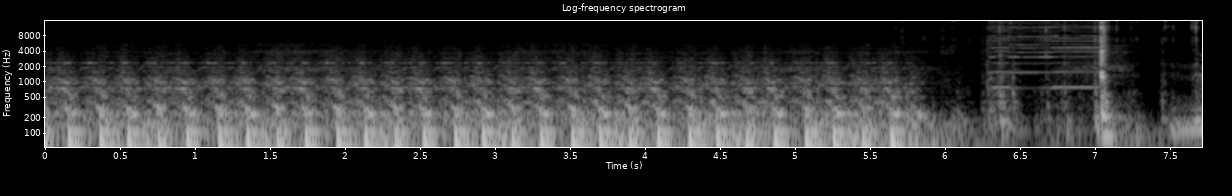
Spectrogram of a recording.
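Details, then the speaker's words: 1982 Mercedes 240D W123 diesel, sat at least 3 years, cranking with throttle pressed: even quick cranking with no firing; glow plug light not coming on, no start due to faulty glow plug relay. "oh it's turning nowhere well it turns over at least that is odd that the glow PL light isn't coming on when I uh cycle the key like it should normally"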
